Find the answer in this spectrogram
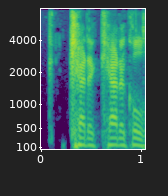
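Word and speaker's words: Catechetical: He was the uh uh teacher at the katakatical school. That's how you pronounce it there in Alexandria early on.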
